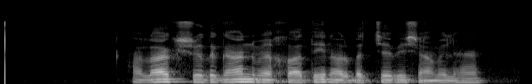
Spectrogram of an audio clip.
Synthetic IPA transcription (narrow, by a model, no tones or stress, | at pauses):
halaːkʃʊd̪ɡaːnmẽxwaːt̪iːnɔːɾbɐtːʃebʱiʃaːmɪlɦɛ̃ː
